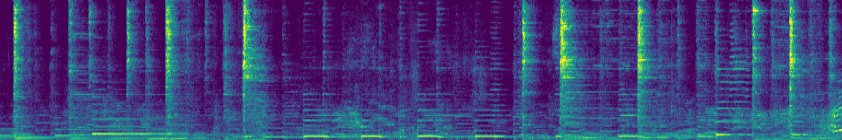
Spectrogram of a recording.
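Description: Acoustic guitar played live, a picked line of single notes over ringing chords, with no singing.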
